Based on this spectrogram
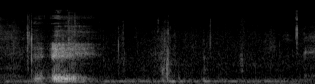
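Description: A person with something stuck in the throat gives one harsh, forceful throat clearing, followed by a few faint, softer throat sounds.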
